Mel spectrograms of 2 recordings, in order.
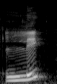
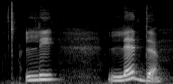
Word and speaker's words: laid: there is the word laid. Laid. I know what it looks like, but you need to pronounce it laid.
